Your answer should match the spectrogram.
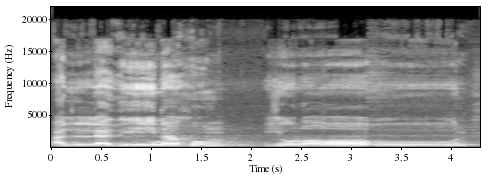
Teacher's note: حرف مد کے بعد حمزہ اسی کلمہ میں ہے، اس لیے مد متصل ہوا، مد متصل کو 3 یا 4 الف کے برابر کھینچ کر پڑھیں گے۔ یوراؤ، واو ساکن سے پہلے پیش ہے، واو مدہ ہوا، اس لیے واو مدہ کو ایک الف کے برابر کھینچ کر پڑھیں گے۔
